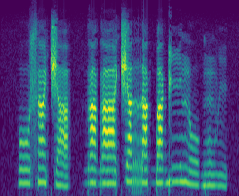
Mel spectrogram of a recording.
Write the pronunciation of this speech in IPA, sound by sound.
oː˨ s ã˦ t͡ʃ a˨ | ɡ a˨ ɡ aː˨ t͡ʃ a˦ r a˦ ɡ͡b a˦ ɡ iː˦ n oː˨ ɡ ũ˨ β i˨

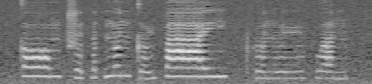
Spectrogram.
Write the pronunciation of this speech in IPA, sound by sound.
t̪ ɔː˥ m t͡s ɵ˧ t̚ ɐ˥ t̚ n̪ ɵ˥ n t̪ ɵ˨˥ ɥ p aː˥ j | pʰ ɵ˨ n l yː˨˧ kʷ ɐ˧ n

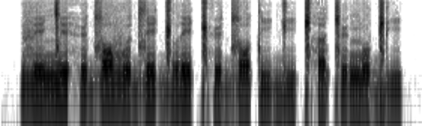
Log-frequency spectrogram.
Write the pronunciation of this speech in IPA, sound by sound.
v e˨ ŋ͡ǀ ɪ˦ h ʏ˨ d͡z ɔ˦ v ʊ˨ d͡z e˦ ɡ͡ǁ ʊ˦ ɾ e˦ ǁʰ ʏ˨ d͡z ɔ˨ t i˨ ɡ i˨ ǁʰ ɐ˨ ǀ ʏ˦ ŋ͡m o˨ ɡ͡ǁ i˦

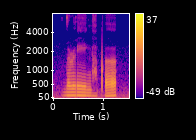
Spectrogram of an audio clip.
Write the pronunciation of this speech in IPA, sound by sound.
d̪ ʌ ɭ ɯ ɾ e ŋ a̤ pʼ ʌ

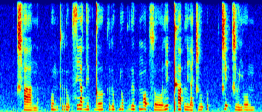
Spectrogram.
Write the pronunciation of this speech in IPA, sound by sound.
t͡ɕʰ a˨˩ n | p o˨˩ m t r u˨˩ ʔ s i˥˩ a̯ d e˦˥ k̚ d ɤː˦˥ k r u˦˥ k̚ j o˥˩ k̚ r ɯ˥˩ k̚ ŋ ɔ˥˩ ʔ s oː˨˩ l i˥˩ t̚ kʰ a˦˥ ʔ l i˨˩ a̯ t͡ɕ u˦˥ ʔ | t͡ɕ e˥˩ ʔ t͡ɕ ɯː˨˩ j o˧ m

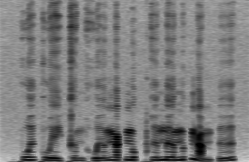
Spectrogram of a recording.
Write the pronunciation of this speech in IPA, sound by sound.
k w ɨ˨˦ k w e̤˨˩ j k ə̤˨˩ n h w ɨ˨˦ ə̯ ŋ a˦˥ k̚ n o˦˥ p̚ k ɨ˨˦ n ɨ˧ ə̯ n ə˦˥ t̚ ŋ a˧˩ m ʔ ɨ˨˦

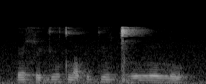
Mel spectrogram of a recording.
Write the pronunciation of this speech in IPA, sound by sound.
ø ɬ ʉ ɡʲ uː t w ʌ p ʉ kʲ uː ɡ͡ǀ ĩ lː ũ lː u

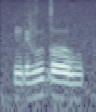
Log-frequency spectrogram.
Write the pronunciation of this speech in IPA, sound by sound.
m b ø v u ɡ oː w

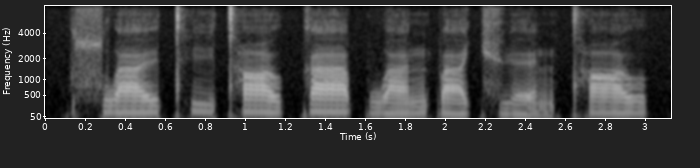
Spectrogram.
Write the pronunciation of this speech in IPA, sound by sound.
s w a˧˥ ɪ̯ t̪ʰ i˥˧ t̪ʰ ɑ˥˩ ʊ̯ k ä˥ p w a˧˥ n p ä˧˥ t͡ɕ ɥ ɛ̰˨˩ n t̪ʰ ɑ˥ ʊ̯

